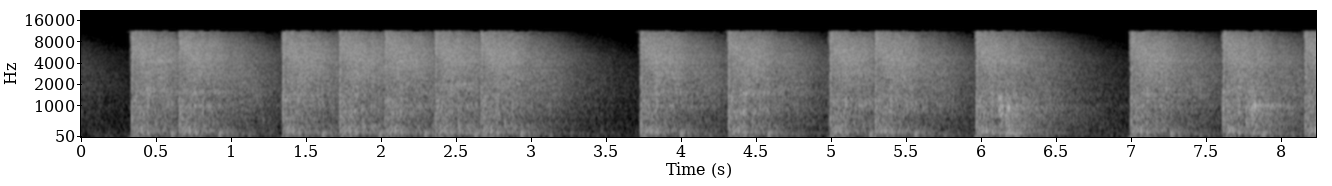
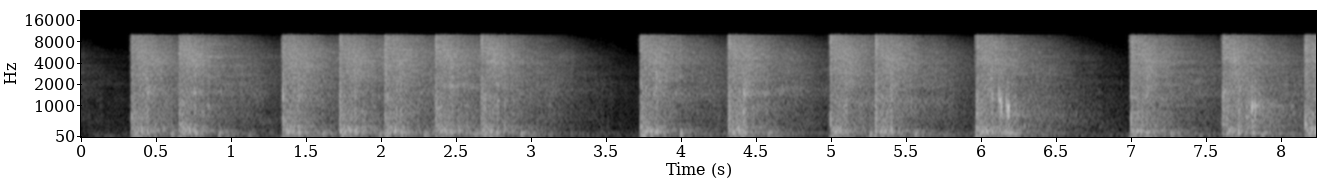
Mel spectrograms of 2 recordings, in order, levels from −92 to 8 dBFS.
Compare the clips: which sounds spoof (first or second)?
second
